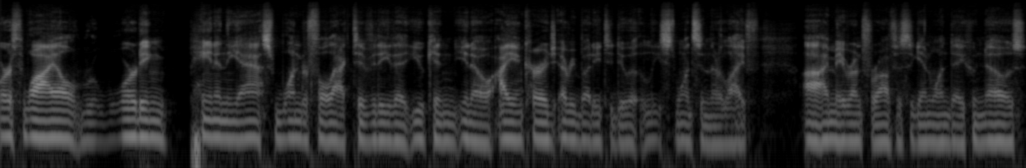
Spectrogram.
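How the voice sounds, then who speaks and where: A man with an American accent and a very deep, low pitch talks at a fairly quick pace with hardly any pauses, his intonation monotone and flat. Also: very clean recording, silent background. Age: 40s. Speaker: podcast host. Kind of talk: podcast interview.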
